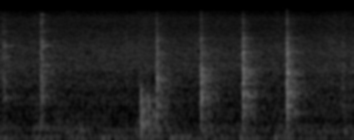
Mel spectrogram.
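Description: Onions and celery softening in a hot pan, with a faint low sizzle beneath a series of sharp clicks and taps from stirring, about six distinct knocks over a couple of seconds.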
